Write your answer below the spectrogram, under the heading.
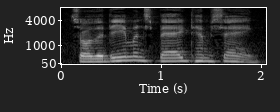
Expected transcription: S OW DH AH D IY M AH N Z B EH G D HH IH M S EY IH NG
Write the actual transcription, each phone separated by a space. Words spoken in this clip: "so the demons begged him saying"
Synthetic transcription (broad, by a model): S OW DH AH D IY M AH N Z B EH G D HH IH M S EY IH NG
